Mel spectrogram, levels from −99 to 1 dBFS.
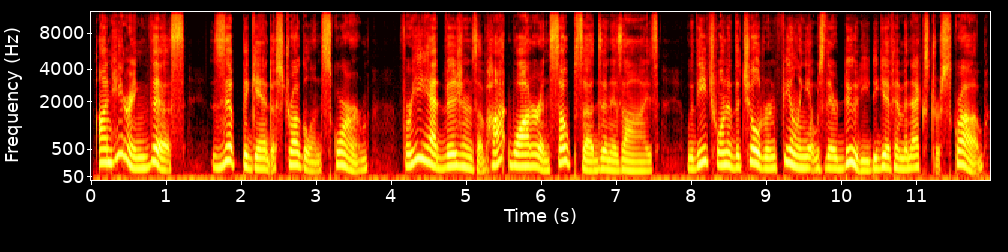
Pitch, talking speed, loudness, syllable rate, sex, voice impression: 190 Hz, 190 wpm, -18 LUFS, 4.6 syllables/s, female, very feminine, very middle-aged, thin, very tensed, powerful, bright, hard, very clear, fluent, cool, intellectual, very refreshing, sincere, very calm, friendly, reassuring, very unique, elegant, very wild, lively, strict, slightly intense, sharp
